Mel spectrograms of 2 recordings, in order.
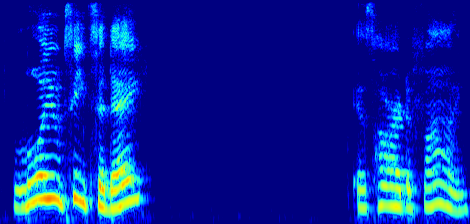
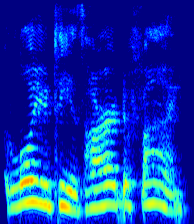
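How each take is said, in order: First: Loyalty today drawn out slowly, then a long pause before is hard to find; slow dramatic pause. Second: Said in the usual way. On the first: Shown as a demonstration. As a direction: preach Loyalty today slowly and let the silence hang. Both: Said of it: "repeats it slowly with a pause".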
